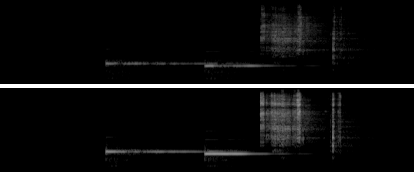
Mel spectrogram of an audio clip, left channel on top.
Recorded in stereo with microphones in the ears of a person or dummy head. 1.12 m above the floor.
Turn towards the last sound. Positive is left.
turn(degrees=-40)  # may be behind; listen again after turning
